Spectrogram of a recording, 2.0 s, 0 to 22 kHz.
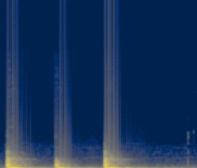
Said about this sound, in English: I was 7 the first time I heard the knocking. 3 short knocks on the door.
